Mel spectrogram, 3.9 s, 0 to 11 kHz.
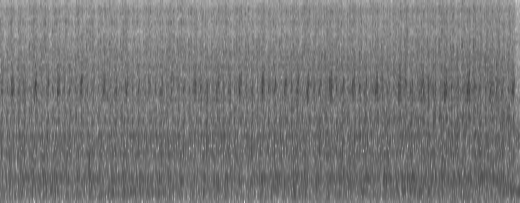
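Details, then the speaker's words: Ex-police BMW G31 5 Series Touring, high mileage, first start after sitting, warming up near operating temperature: fast light ticking about three per second over the running engine, coming and going; owner suspects pulley bearings, source unconfirmed. "But I can constantly hear some tapping noises. Can you hear this now? But it's coming in and it's going out. Coming and going."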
